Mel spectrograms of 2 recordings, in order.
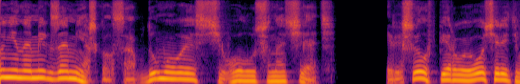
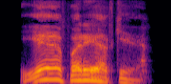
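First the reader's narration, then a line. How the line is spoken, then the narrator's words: Emperor snapping back. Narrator (Russian): огрызнулся император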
